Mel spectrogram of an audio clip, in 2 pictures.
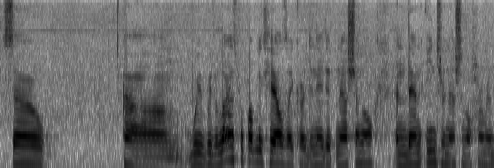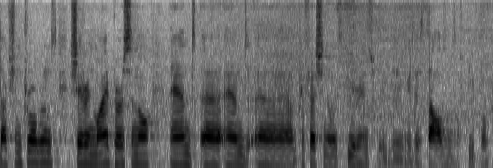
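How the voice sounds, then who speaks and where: A man from Ukraine with a Ukrainian accent, answering interview questions in a halting way with many fillers and restarts. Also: mid-range voice, little pitch movement, warm tone, a little hiss or hum, poor audio. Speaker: interviewee, harm reduction advocate.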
